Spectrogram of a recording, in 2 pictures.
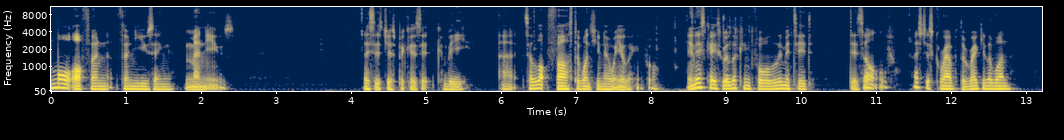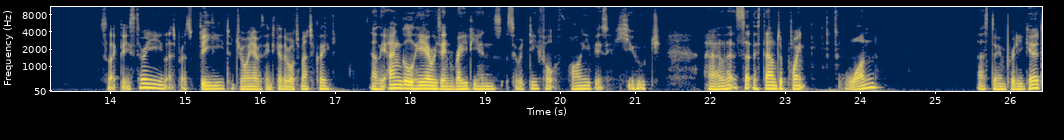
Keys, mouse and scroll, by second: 9.0 i, 13.0-13.8 drag, 15.1 v, 15.6 middle click, 16.4 drag, 16.7 g, 20.2 middle drag, 21.5-24.1 drag, 24.5-25.8 middle drag, 24.7 click.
